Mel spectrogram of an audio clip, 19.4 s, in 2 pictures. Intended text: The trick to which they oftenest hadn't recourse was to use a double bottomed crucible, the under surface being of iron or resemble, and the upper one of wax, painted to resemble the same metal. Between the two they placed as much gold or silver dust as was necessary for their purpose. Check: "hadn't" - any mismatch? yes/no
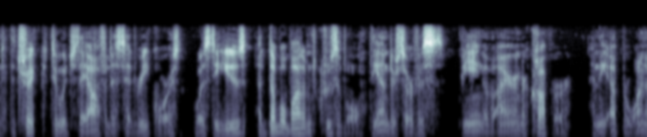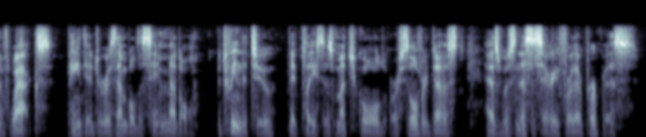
yes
